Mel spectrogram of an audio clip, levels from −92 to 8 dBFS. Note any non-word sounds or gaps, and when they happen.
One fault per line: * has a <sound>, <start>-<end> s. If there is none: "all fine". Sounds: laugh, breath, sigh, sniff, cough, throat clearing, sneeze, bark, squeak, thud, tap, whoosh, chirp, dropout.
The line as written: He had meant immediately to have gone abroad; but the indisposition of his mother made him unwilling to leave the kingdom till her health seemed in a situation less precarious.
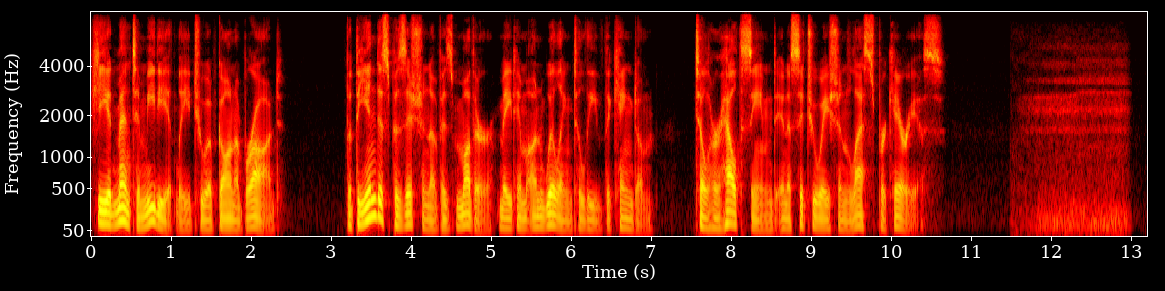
* has a breath, 11.5-13.0 s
